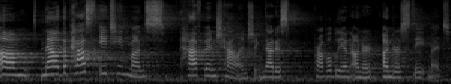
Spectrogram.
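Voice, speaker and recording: With noticeable background noise, the speaker talks at a moderate pace with lively intonation. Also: woman, high pitch for a woman. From Iran. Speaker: education advocacy leader. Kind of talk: keynote speech.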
